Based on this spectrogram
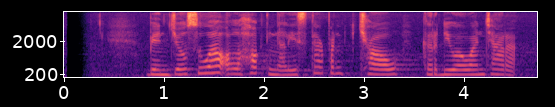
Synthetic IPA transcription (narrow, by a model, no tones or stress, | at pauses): bɛnd͡ʒosuaɔlɔhɔk̚t̪iŋalist̪ɛfənt͡ʃɔwkɨrdiwawaɲt͡ʃaɾa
